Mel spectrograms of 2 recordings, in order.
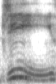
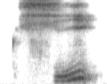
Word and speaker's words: Xi: the Western World president G somebody pronounced his name that President G pleasure z uh well but it's she is the Chinese way she is hard to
